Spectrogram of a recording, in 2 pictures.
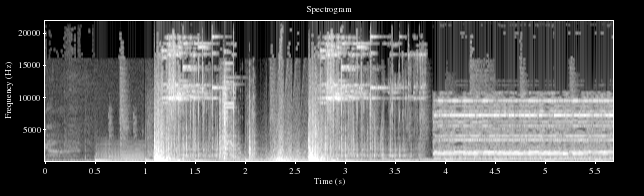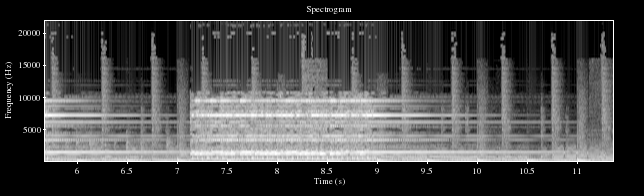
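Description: A telephone rings with a bright, steady electronic trill in two long bursts, repeating its pulsing ring pattern over a rhythmic backing, after a brief clattering jingle at the start; no one speaks.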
